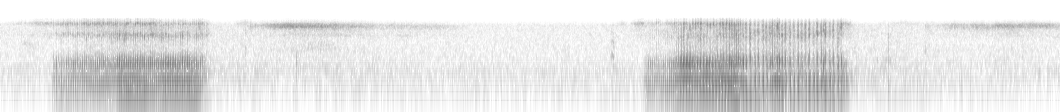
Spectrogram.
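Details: Deeply asleep, the English Bulldog Bruce gives two coarse, vibrating snores roughly six seconds apart, each lasting one to two seconds, with softer wheezy exhales in between.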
